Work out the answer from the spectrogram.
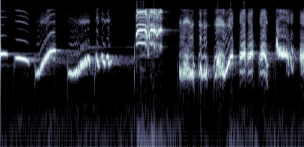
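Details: White-rumped shama in tail-flicking 'tạch' display, played to stir another shama to sing in contests; rising whistled slurs, a harsh burst, then a fast run of loud varied chattering notes.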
